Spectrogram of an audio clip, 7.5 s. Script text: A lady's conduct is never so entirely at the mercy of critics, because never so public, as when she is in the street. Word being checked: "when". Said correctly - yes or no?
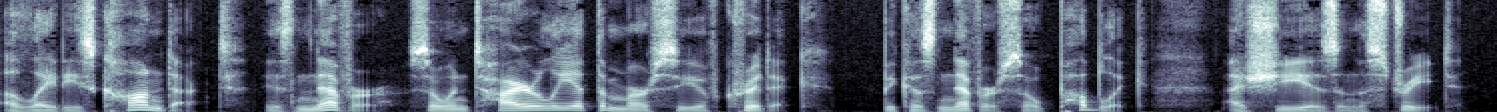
no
